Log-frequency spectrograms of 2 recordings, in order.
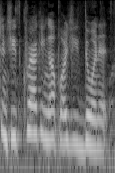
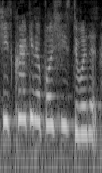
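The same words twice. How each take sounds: First: Said in the usual way. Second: Higher repeat. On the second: Shown as a demonstration. Owner repeats remark to bird in higher voice. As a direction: say it again, higher and quick. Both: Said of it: "repeats line higher".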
